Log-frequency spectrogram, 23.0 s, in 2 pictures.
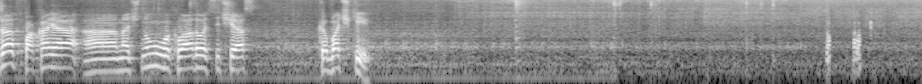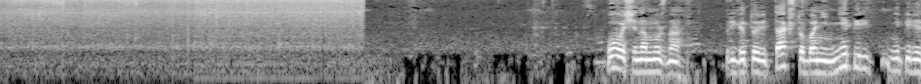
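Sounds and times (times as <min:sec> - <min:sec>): vegetables sizzling on a grill pan: 0:00.0 - 0:16.1.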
